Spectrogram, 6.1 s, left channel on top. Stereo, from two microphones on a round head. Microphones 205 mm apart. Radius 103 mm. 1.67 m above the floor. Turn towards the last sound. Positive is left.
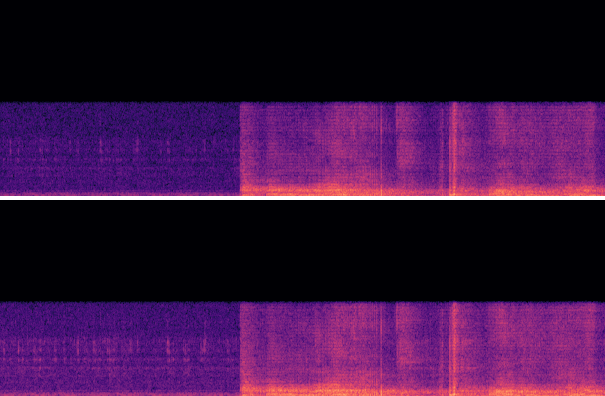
turn(degrees=0)  # may be behind; listen again after turning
